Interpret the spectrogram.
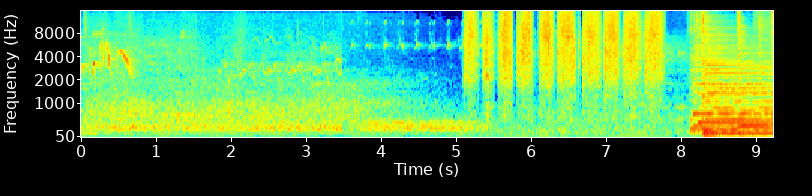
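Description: A run of even rubbing strokes, about three a second, like a surface being sanded or scrubbed, over a faint hiss with light chirps before it; acoustic guitar music starts about eight seconds in.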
